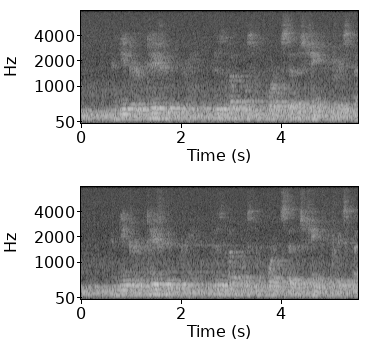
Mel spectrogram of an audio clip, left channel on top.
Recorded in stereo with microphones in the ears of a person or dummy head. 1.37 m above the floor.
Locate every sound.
0.6 s a man speaking: 30° right (ahead or behind), 1.9 m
